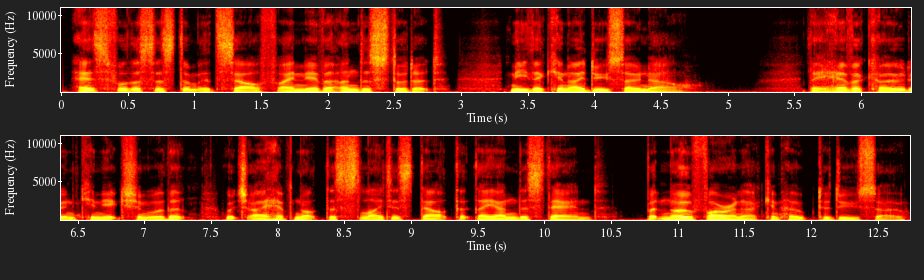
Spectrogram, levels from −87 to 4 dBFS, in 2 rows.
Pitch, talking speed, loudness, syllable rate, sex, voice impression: 135 Hz, 195 wpm, -17 LUFS, 5.0 syllables/s, male, masculine, very adult-like, slightly cool, intellectual, elegant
